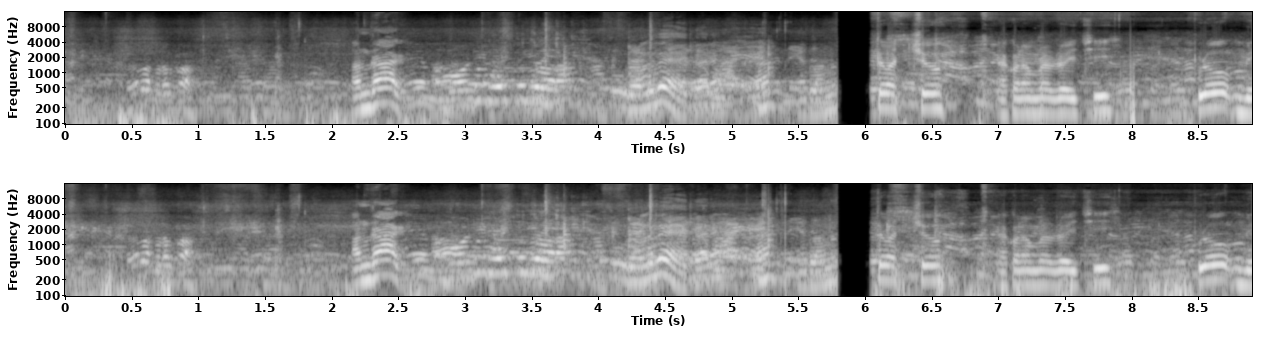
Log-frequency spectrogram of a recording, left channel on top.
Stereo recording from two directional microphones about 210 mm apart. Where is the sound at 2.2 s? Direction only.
45° left (ahead or behind).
